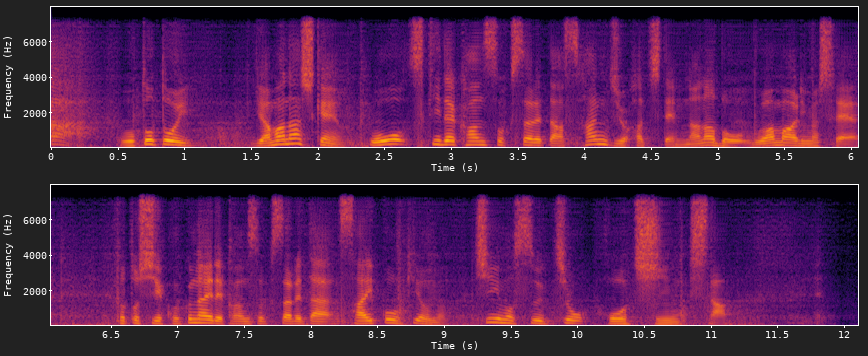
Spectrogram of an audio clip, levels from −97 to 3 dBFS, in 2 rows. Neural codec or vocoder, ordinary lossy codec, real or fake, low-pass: codec, 16 kHz, about 1 kbps, DyCAST, with the encoder's durations; none; fake; 7.2 kHz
